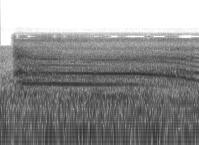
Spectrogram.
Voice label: distress, babble, sad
